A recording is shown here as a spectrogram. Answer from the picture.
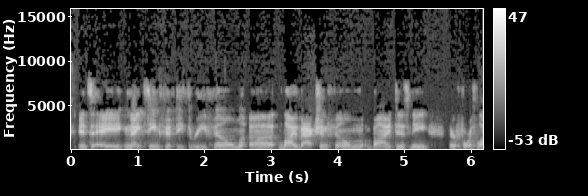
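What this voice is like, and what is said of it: Usual voice. Nothing is said of it.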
